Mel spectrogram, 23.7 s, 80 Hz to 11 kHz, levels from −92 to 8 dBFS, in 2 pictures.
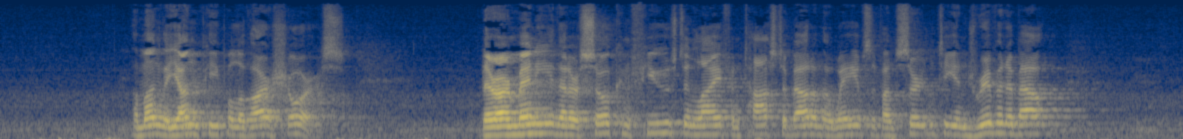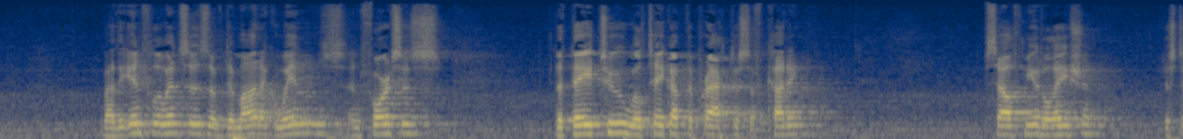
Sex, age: male, 50-69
